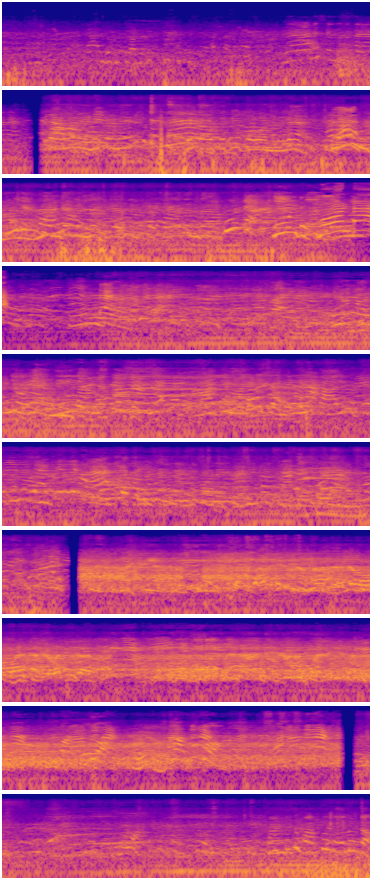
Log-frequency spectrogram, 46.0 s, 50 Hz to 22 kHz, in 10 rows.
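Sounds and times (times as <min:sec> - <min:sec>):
children talking and calling out: 0:00.0 - 0:46.0
adult voice: 0:29.3 - 0:33.7.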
